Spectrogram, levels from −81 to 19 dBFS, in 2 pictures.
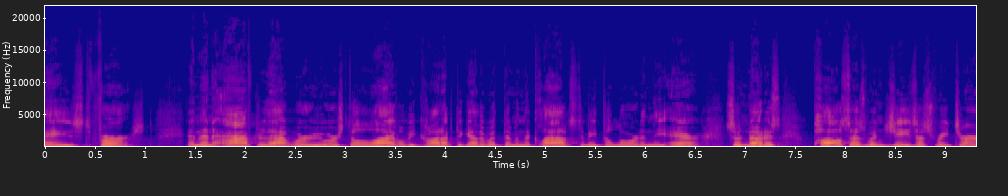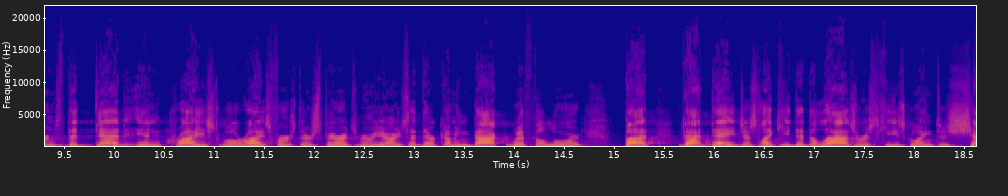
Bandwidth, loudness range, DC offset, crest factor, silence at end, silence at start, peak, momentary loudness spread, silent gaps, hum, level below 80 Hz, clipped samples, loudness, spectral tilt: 16.5 kHz; 3 LU; under 0.1%; 20 dB; 0 s; 0 s; -4 dBFS; 10 LU; none; none; -76 dBFS; under 0.1%; -24 LUFS; -6 dB/octave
